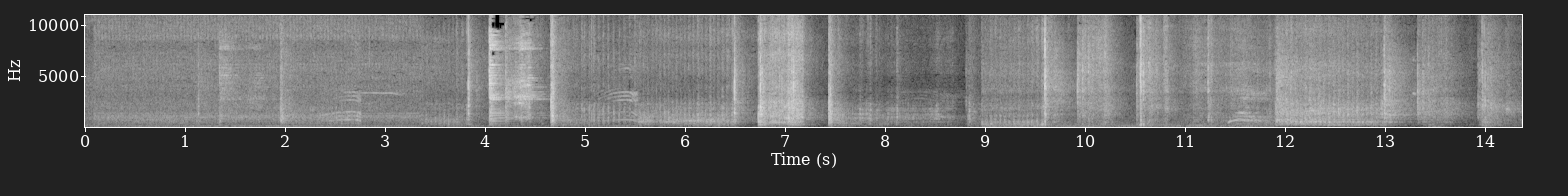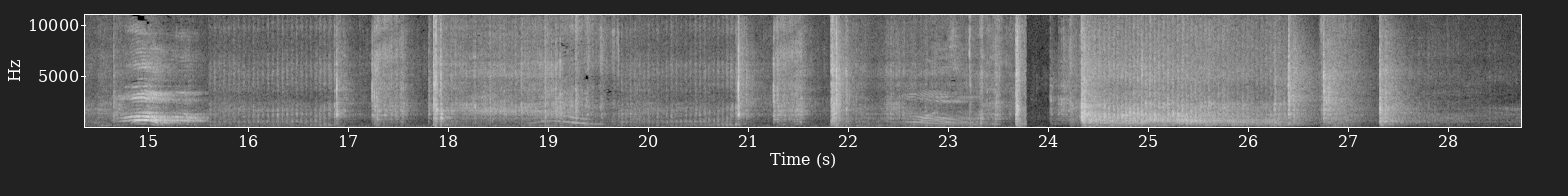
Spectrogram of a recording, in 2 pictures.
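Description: Street skateboarding: wheels rolling on concrete, sharp clacks of tail pops and board landings, and a stretch of grinding where a skateboard slides along a rail. Voices call out between the tricks.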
